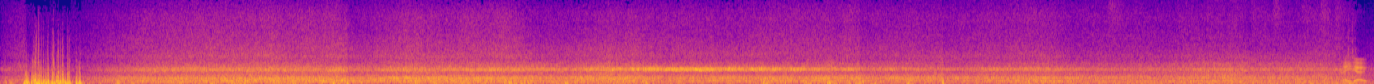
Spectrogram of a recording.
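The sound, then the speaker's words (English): A Cornish train rushes through the West Cornwall countryside on a dark, warm October evening, heard through an open window: a sudden burst, then a constant loud roar of wheels and air with a steady whine throughout. “This is the sound of a Cornish train rushing through West Cornwall on a dark but warm October's evening.”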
